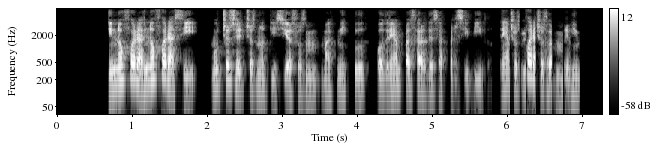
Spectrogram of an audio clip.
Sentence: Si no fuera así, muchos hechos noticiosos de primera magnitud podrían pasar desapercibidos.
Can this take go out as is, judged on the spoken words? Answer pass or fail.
fail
